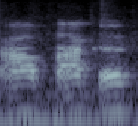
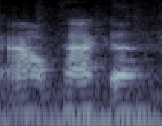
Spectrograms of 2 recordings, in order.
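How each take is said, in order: First: "alpaca" said with an open ah, al-PAH-kuh; alternative pronunciation of alpaca. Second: "alpaca" said with a flat a, al-PACK-uh; first pronunciation of alpaca. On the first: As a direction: say "alpaca" as al-POCK-uh. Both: Shown as a demonstration. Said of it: "however you say it".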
